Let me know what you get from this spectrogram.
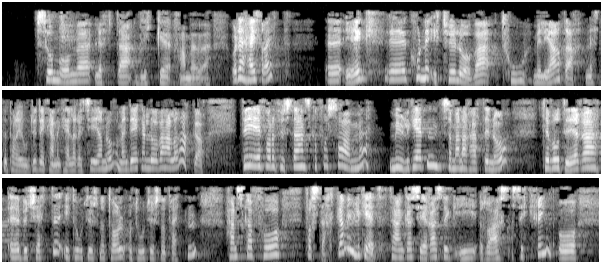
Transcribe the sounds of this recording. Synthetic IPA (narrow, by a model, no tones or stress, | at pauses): sɔmɔməlœft̪ɑblɪkːəfɾɑ̰mːø̰ːʋə̰ɾɔd̪ɛæɾɦæɪlt̪ʁæɪt̪ | ʔɛɡkʰʉnːəʔɪçːəloːʋɑt̪ʰuːmɪlɪɑʁd̪ə̰ʁnɛst̪əpʰæɾɪuːd̪əd̪ɛkʰɑnɛɡɦɛlːəʁɪçːəjæːɾənoːmɛnd̪ɛɛɡ̚kɑnloːʋɑɑlːəʁɑkəɾ | d̪̥ɛæɾfɔd̪ɛfœst̪əhɑnskɑlfoːsɑmə | mʉːlɪɡheːt̪n̩sɔmhɑnhɑʁhɑt̪d̪ɛnoːt̪ʰɪlʋʉɾd̪eːɾɑbʉd̪ʂɛt̪ːəʔɪt̪ʰuːt̪ʰʉːsn̩ɔt̪ʰɔlːɔ̰t̪ʰuːt̪ʰʉːsnɔt̪ʰʁɛt̪nhɑnskɑfoːfɔʁst̪æʁkɑmʉːlɪɡheːt̪t̪ʰɛɔɑŋɡɑʂeːɾɑsɛɡɪʁɑːssɪkʁɪŋɔ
